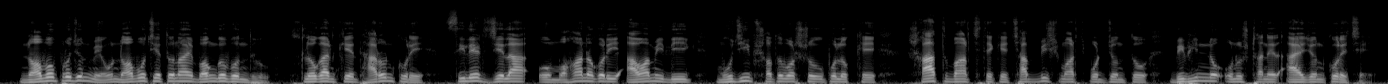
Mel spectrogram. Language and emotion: Bengali, neutral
